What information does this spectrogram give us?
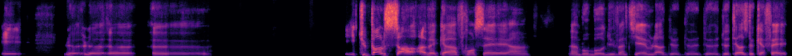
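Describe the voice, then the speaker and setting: A man's voice: medium pitch, slow, no room sound, highs cut off. A man teaching an informal Torah class, repeating himself and acting out everyday examples. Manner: animated, repetitive, with many restarts and role-played examples.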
